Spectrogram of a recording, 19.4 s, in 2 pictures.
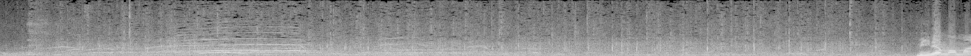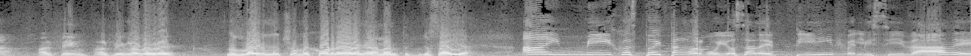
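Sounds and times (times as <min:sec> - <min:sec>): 
applause for graduates: 0:00.5 - 0:09.3
speech: 0:09.2 - 0:19.4.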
